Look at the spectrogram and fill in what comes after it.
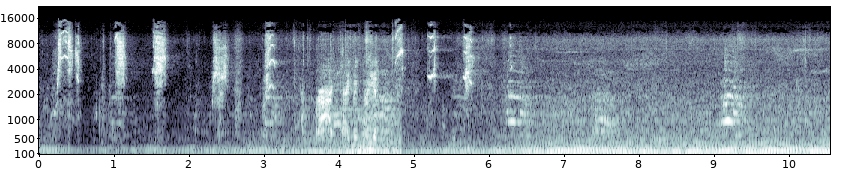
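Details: Monkey named Sovana crying and shaking her body because she does not want to be given a bath. She gives short, shrill, harmonic cries about every half second, then quicker squealing bursts over a steady low hum.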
